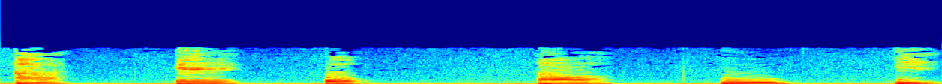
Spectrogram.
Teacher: You notice these are all clear, short, complete one vowel sounds. Not I, not A, but A, E, O.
